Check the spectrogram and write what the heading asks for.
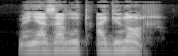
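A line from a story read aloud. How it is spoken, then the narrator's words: Plain, old man. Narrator (Russian): сказал старик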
